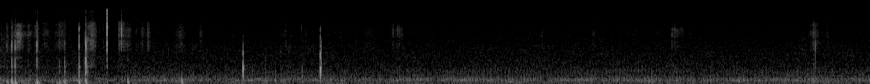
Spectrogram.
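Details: Steady, low purr from a cat receiving a massage at the cattery no Demetra, a constant droning hum under sharp clicks and rustles of hands on fur, busiest in the first second.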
